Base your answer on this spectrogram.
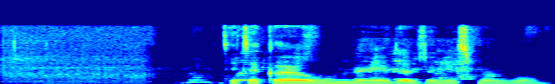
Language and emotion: Russian, neutral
